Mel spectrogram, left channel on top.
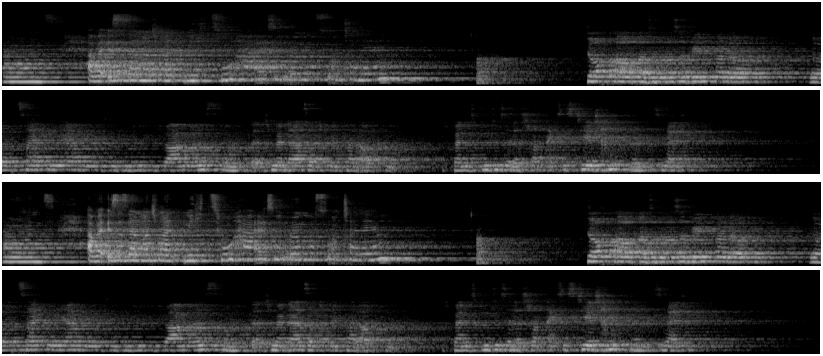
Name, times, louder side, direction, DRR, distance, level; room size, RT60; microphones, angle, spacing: voice 1, 0.0-3.9 4.7-4.9, right 1 dB, 45° right, 2 dB, 0.7 m, -27 dB
voice 2, 5.8-7.6 8.1-12.1 12.7-15.0, equal, 10° left, -5 dB, 0.5 m, -30 dB
12.0 x 7.2 x 2.3 m, 2.6 s
head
